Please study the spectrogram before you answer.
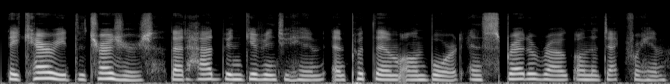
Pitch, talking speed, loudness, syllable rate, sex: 225 Hz, 215 wpm, -17 LUFS, 4.5 syllables/s, female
